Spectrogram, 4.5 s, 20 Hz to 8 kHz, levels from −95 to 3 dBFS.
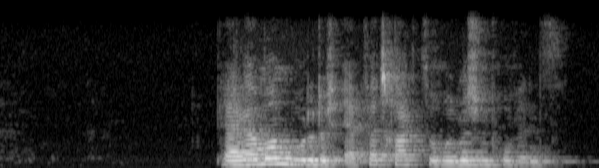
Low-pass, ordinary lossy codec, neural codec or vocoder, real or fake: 7.2 kHz; none; none; real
